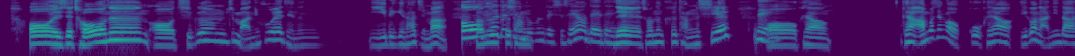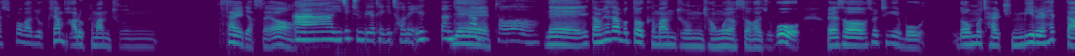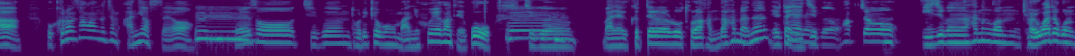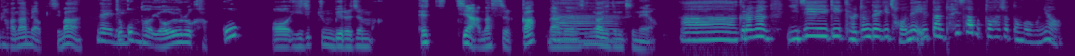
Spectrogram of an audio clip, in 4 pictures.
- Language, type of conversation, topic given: Korean, podcast, 직업을 바꾸게 된 계기가 무엇이었나요?
- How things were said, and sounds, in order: other background noise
